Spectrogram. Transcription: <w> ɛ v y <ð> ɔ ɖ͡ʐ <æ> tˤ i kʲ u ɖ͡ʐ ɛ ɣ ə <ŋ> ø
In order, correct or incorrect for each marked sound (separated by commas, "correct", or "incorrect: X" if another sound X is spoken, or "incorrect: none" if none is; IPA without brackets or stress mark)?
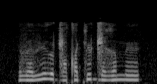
incorrect: v, correct, incorrect: œ, incorrect: m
